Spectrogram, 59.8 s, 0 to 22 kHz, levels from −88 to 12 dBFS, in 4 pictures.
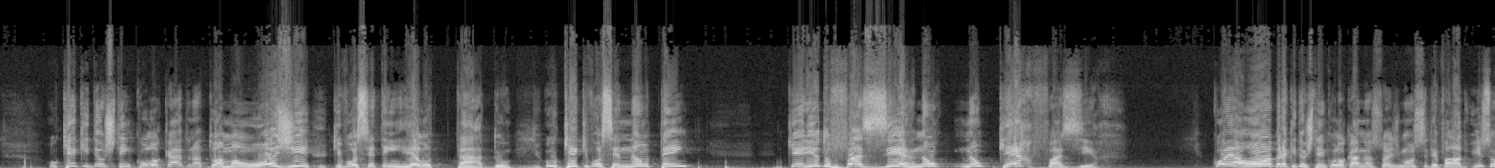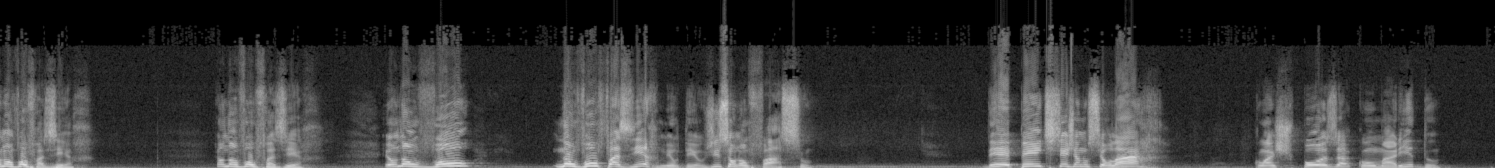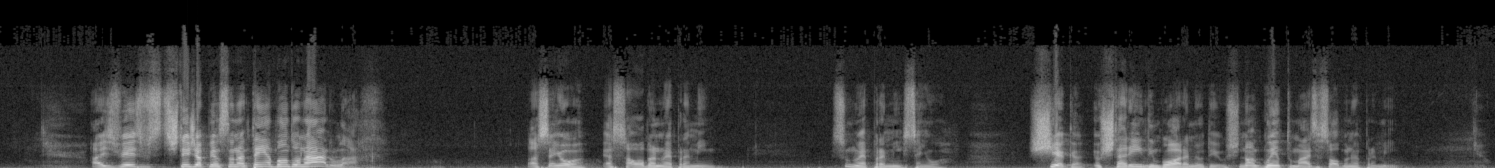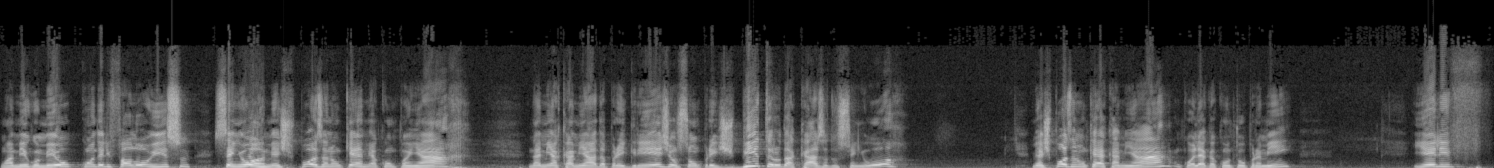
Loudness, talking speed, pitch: -11 LUFS, 155 wpm, 210 Hz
